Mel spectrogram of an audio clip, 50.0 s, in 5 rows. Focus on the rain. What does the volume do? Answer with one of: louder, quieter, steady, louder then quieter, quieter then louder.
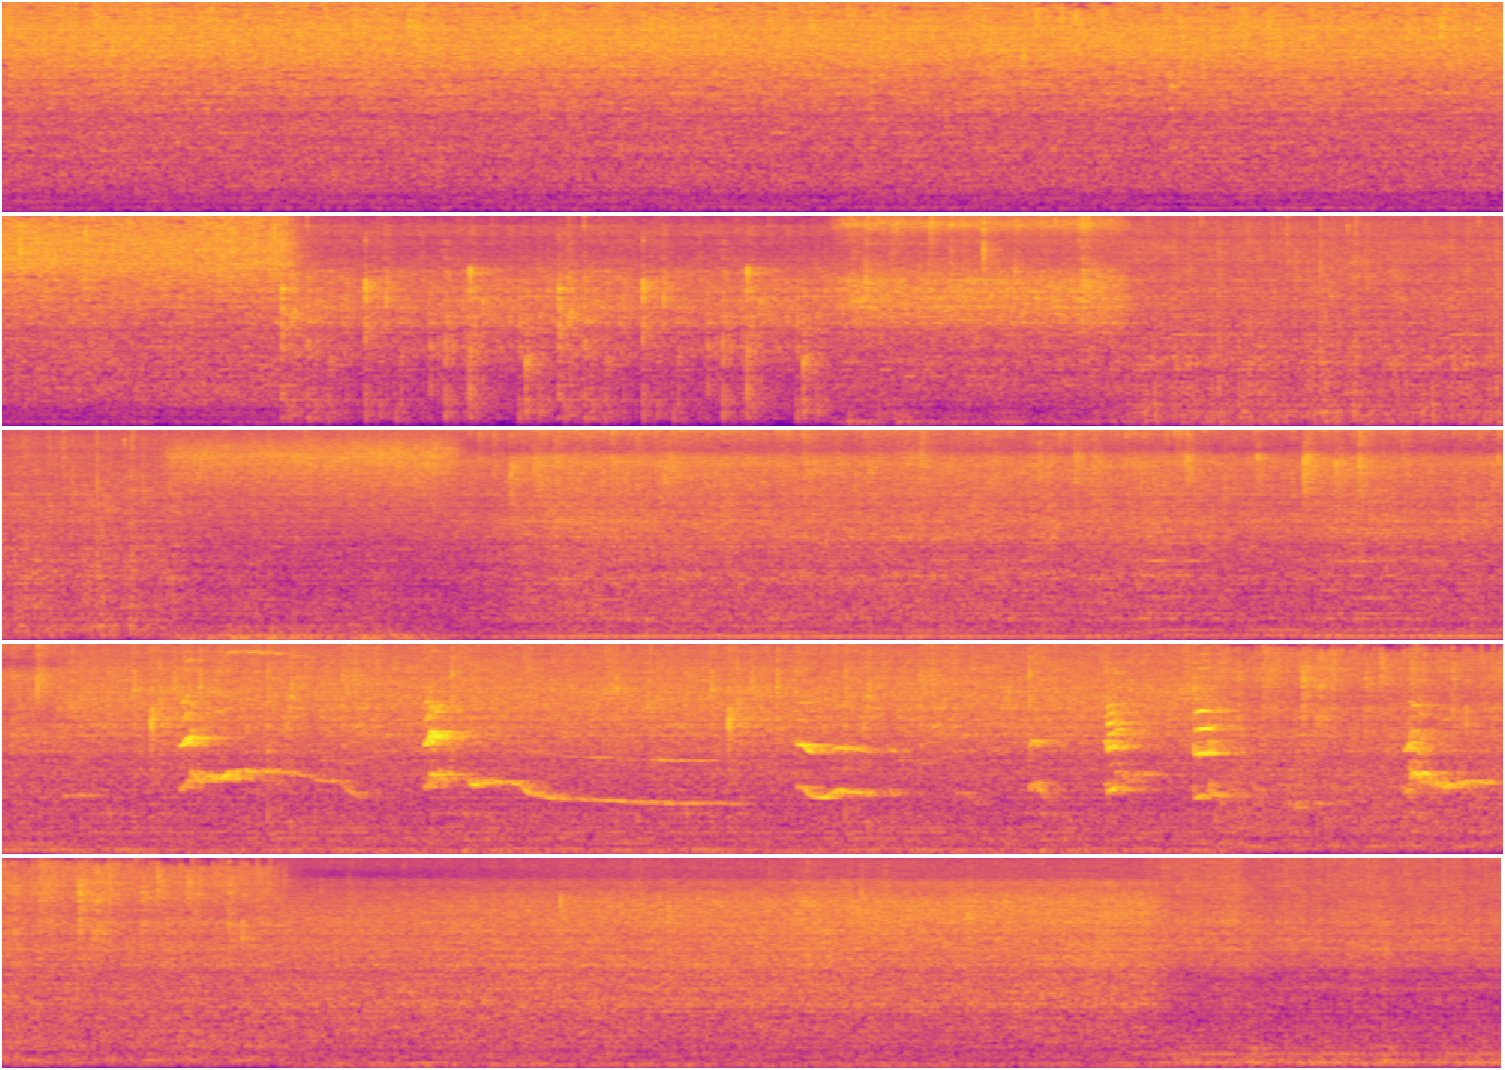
steady.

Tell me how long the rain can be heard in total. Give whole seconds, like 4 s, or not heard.
50 s.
